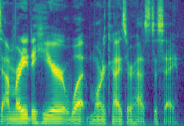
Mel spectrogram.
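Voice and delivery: normal talking voice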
